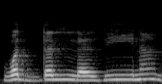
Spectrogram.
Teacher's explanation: دال کے اوپر تشدید لام کے اوپر تشدید سختی کیجئے، سختی سے پڑھنا ہے اس کو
